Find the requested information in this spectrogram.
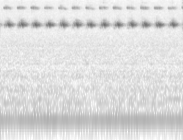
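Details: Cricket hidden somewhere indoors in a room, chirping in the background: a steady train of high, even pulses, roughly seven a second, over a constant low electrical hum.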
